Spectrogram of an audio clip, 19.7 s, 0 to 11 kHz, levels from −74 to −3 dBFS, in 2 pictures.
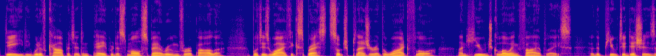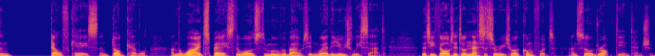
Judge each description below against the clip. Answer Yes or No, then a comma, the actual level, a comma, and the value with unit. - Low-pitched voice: Yes, very low, 95 Hz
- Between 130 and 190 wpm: No, average, 200 wpm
